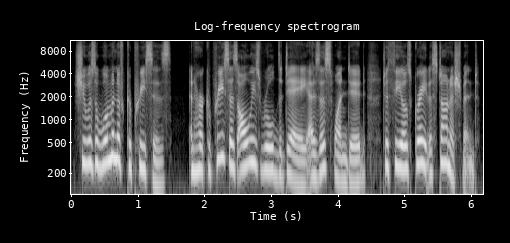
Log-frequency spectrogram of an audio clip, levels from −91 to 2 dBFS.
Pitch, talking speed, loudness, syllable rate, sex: 215 Hz, 205 wpm, -17 LUFS, 5.6 syllables/s, female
